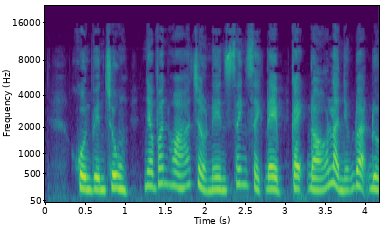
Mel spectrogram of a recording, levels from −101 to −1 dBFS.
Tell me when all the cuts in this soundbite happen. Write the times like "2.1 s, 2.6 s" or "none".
3.0 s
